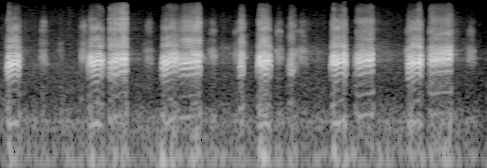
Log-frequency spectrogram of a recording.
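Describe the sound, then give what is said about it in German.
A person imitates a drake, letting out a run of loud, nasal quacks in uneven bursts of one or two, with short pauses between. “Und wenn es hilft, quaken Sie ruhig ein bisschen.”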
